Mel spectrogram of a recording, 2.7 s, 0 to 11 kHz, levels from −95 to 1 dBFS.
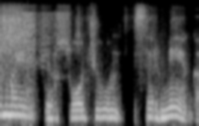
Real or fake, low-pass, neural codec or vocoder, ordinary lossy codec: fake; 9.9 kHz; vocoder, 24 kHz, 100 mel bands, Vocos; Opus, 16 kbps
